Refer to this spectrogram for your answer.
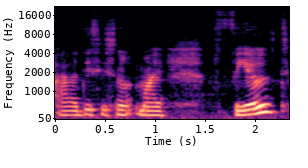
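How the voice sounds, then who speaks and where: A woman speaks with a non-native accent at a fairly slow pace. Her pitch variation is ordinary. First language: not English. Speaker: spiritual vlogger. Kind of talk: personal testimony. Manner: hesitant, with fillers and restarts.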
